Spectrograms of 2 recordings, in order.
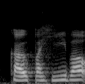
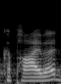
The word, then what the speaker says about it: copaiba: So oils that are high in sesquiterpene alkenes are ylang-ylang, one of my absolute favorites, black pepper, copahiba or copaiba, depending on how you want to pronounce it, melissa, as well as ginger.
